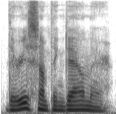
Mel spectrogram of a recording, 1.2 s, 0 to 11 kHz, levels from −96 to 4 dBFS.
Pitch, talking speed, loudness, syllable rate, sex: 120 Hz, 260 wpm, -14 LUFS, 8.7 syllables/s, male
